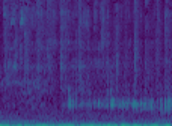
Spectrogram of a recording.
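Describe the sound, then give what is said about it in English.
A light, double-malted, lager-coloured beer pours steadily into a glass for a couple of seconds, a soft continuous gurgling splash with a faint rising fill tone, fairly quiet, with no talking. “I'm going to pour.”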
